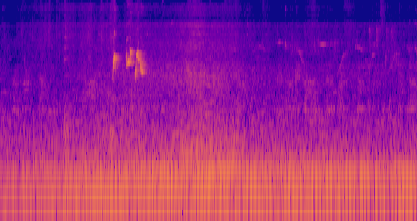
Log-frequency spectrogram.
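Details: Red-whiskered bulbul newly kept in a cage for its song delivers a brief, fast phrase of three to four liquid whistled notes, followed by a steady low mechanical throbbing.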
